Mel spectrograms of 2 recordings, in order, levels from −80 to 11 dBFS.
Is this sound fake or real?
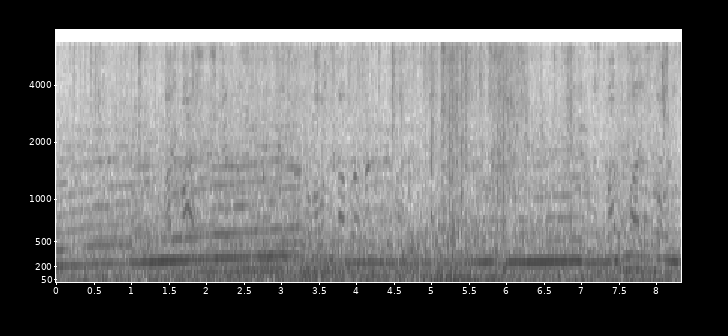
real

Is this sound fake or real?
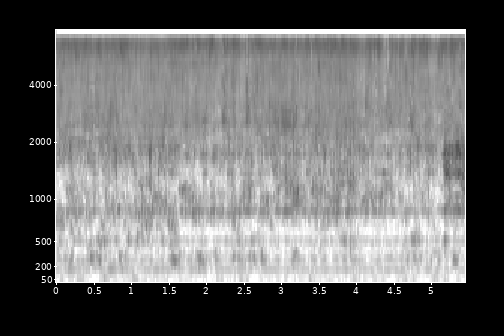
fake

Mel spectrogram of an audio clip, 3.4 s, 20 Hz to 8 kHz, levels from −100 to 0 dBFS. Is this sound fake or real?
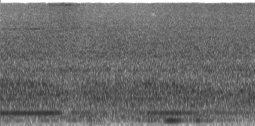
real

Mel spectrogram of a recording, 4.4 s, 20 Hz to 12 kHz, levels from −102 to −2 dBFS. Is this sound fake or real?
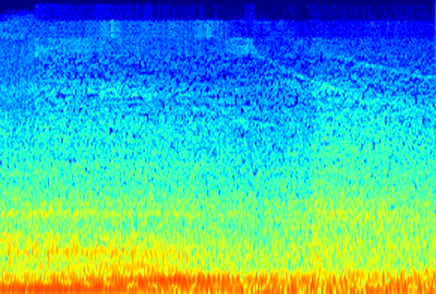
real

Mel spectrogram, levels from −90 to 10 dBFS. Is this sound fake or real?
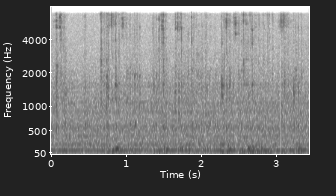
real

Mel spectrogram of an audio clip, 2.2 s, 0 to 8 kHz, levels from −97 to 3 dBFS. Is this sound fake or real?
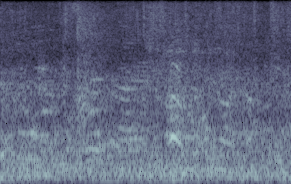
real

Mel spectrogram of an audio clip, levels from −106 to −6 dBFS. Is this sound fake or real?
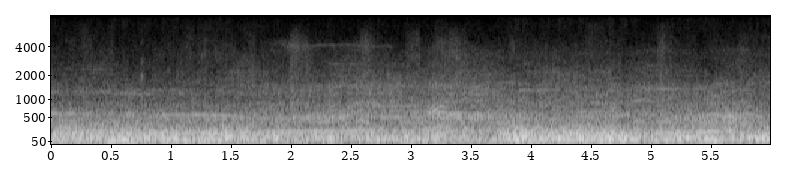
real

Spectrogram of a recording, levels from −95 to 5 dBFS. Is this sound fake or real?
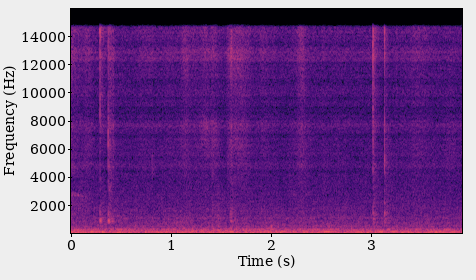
fake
